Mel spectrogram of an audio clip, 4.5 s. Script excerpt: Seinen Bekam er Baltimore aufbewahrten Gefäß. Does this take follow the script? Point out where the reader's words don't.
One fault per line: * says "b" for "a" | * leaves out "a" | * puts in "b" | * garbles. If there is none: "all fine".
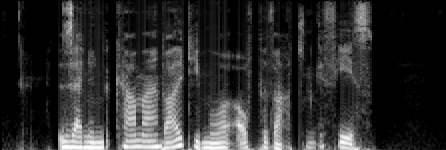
all fine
